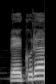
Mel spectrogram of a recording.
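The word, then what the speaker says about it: Hlegu: 로 진행하는 내고 입니다 한지 에서는 h 가 묵음 처리 되어 외 구라 발음하고 있습니다 공항은 여기쯤 이고요 외부는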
